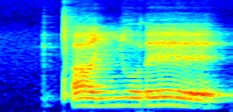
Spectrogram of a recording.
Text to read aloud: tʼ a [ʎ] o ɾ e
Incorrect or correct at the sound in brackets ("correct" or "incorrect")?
incorrect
